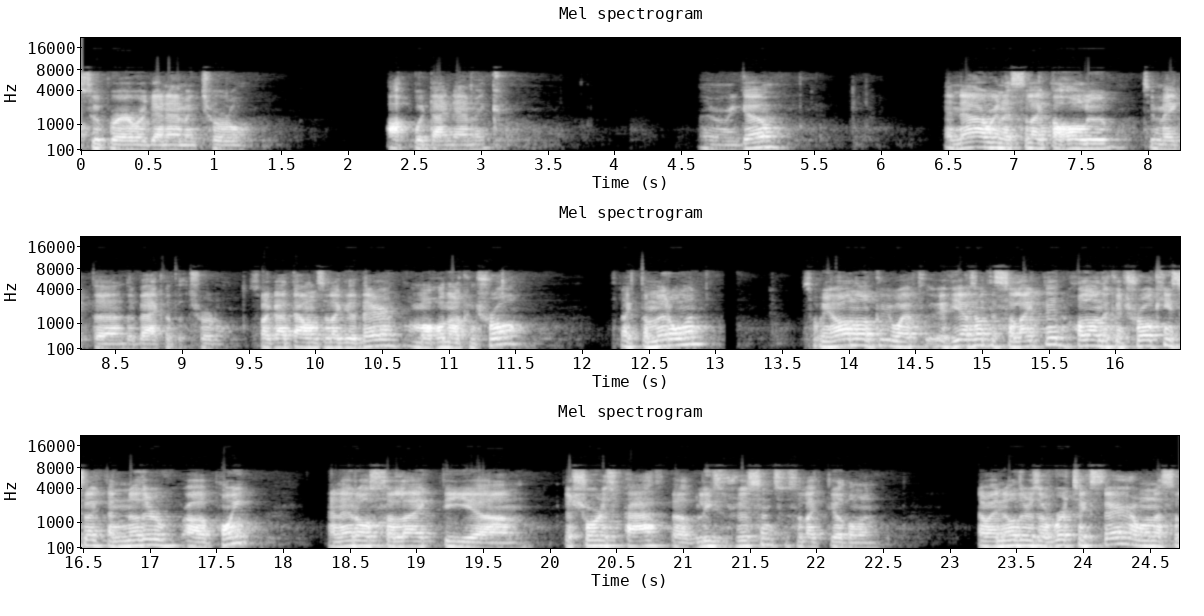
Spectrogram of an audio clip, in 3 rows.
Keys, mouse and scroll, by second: 3.6 middle click, 9.3 KP_7, 12.8 ctrl+click.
